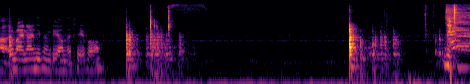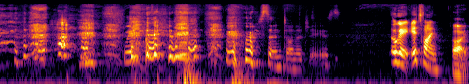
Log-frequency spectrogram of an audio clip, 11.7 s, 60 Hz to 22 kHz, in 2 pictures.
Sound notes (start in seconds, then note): 4.4 bottle banging on table; 5.5 laughing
